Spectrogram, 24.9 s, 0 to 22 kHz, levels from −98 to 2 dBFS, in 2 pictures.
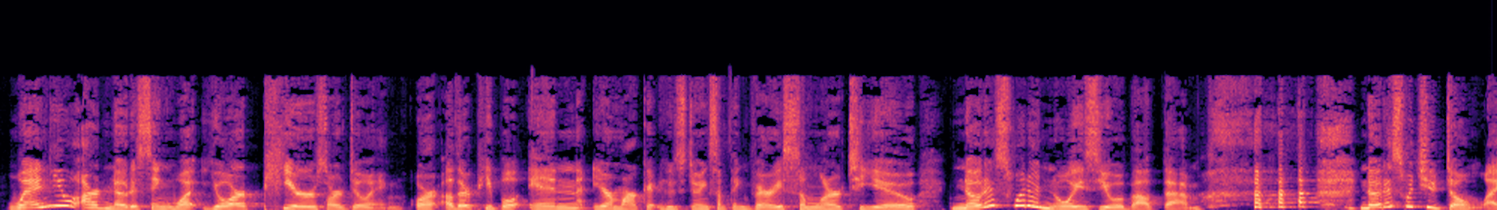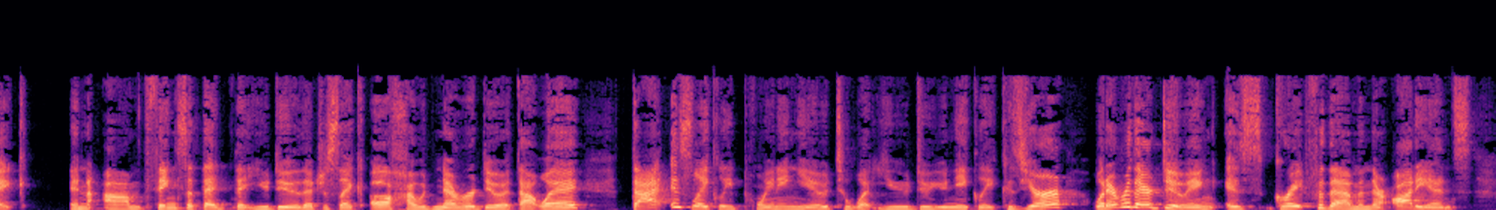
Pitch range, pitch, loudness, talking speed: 200-260 Hz, 220 Hz, -16 LUFS, 180 wpm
